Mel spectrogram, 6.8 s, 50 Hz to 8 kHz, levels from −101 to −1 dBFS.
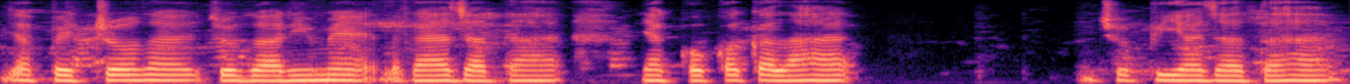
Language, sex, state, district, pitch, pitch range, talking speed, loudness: Hindi, female, Bihar, Kishanganj, 185 Hz, 180-190 Hz, 140 wpm, -16 LUFS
